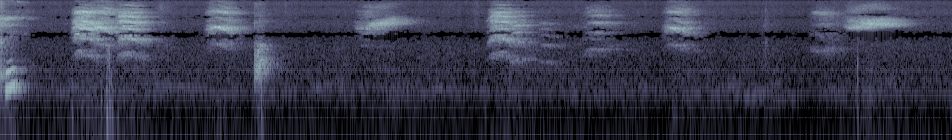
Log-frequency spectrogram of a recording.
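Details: Talking female sun conure, a foster-care bird in Northern California, known to say "Okay" or "Blow Kiss" and "What". About eight short, scratchy, high-pitched word-like bursts spaced roughly a second apart, uneven in rhythm, with a few faint clicks between.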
